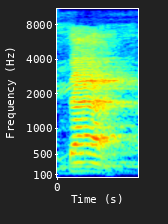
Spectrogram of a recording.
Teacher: Ta dari ujung lidah ketemu dengan pangkal gigi atas ya, gigi seri tentunya ya. Ta tidak keluar, tidak digigit, tidak juga di dalam ya, di gusi apalagi di langit-langit, tapi di pangkal gigi kena.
